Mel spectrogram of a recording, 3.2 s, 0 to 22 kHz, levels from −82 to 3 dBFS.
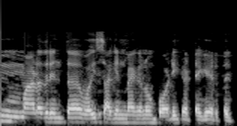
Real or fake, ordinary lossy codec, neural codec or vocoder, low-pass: real; none; none; none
